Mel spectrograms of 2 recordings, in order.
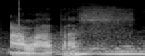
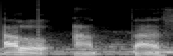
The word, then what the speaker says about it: Alatas: Kang Mas Muhsin Alatas alattos tulisannya Tapi bacanya Alatas Alatas bukan albawah alas jadi kitabirun ini karya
